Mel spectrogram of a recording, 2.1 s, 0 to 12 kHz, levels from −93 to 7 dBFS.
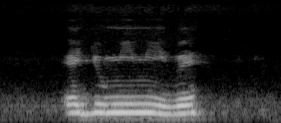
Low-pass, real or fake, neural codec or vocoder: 10.8 kHz; real; none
